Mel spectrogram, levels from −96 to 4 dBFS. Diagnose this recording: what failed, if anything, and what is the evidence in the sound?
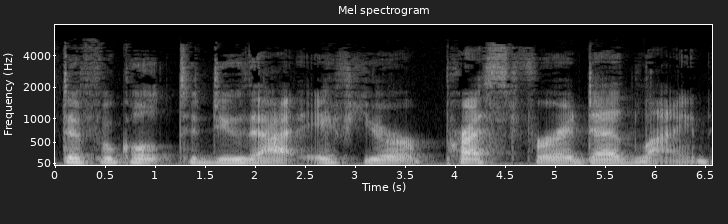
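Wrong sample rate throughout, at playback: the speech runs at 0.36 times speed and 17.6 semitones low, which fits 44.1 kHz audio played at 16 kHz unconverted.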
